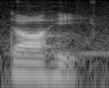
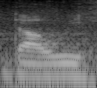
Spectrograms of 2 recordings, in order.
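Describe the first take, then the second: First: The middle of the name has an h sound. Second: The middle of the name has a w sound. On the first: The speaker calls it right. "I'm going to try to pronounce it correctly" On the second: The speaker calls it wrong. "when I saw the W I thought it was Dawi"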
